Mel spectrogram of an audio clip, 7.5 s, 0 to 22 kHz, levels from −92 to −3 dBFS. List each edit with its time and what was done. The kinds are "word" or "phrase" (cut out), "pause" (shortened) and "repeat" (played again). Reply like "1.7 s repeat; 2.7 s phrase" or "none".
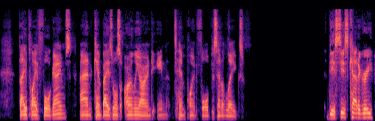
1.5 s pause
